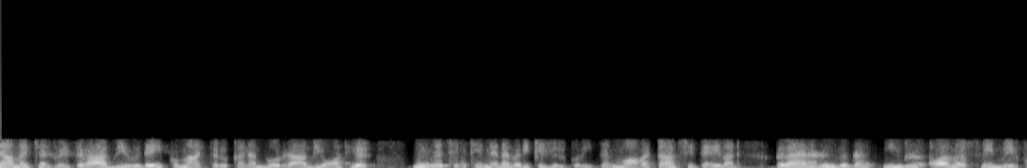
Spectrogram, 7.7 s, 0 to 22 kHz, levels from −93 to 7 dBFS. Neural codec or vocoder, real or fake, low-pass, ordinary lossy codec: codec, 16 kHz, 0.5 kbps, X-Codec, HuBERT features, trained on general audio; fake; 3.6 kHz; Opus, 16 kbps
